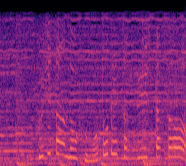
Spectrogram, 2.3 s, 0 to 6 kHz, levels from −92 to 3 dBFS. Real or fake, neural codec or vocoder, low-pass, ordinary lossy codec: real; none; 5.4 kHz; none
